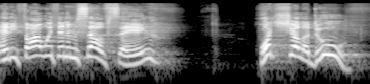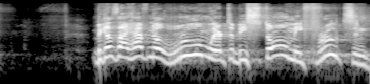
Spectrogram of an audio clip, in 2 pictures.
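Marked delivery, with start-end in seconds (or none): 3.2-9.3 put-on Scottish accent, brogue-style storytelling narration. Performing a parable for listeners who might remember this, imitating Bruce Kuhn's Scottish brogue. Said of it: "he did it in a Scottish brogue".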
